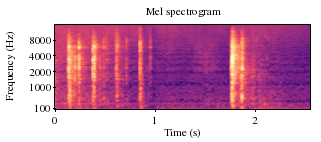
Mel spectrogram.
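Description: Several quick keystrokes on a computer keyboard as an amount is typed into a crypto trading screen, a short burst of taps, a pause, then a final cluster of clicks, close and fairly quiet.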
